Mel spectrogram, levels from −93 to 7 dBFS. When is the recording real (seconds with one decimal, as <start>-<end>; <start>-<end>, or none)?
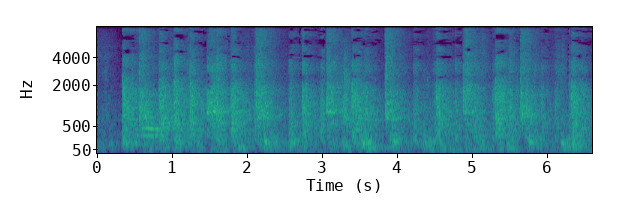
3.5-4.5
